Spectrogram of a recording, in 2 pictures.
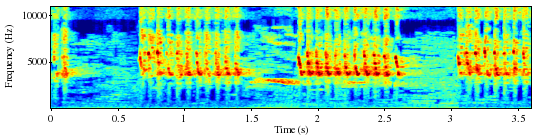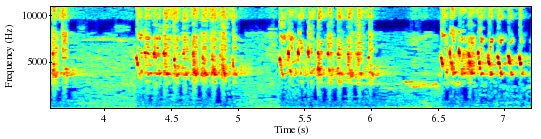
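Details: Songbird used as a singing master for competition birds, delivering repeated high, rapid trilled phrases of under a second each, separated by brief pauses, with a constant low droning hum underneath.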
